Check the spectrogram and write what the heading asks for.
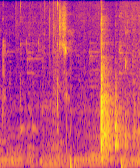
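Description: Olive oil trickling from a glass bottle's pour spout into a glass measuring jug over soft background music. About one and a half seconds in there is a single knock as the glass bottle is set down on the stone counter.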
